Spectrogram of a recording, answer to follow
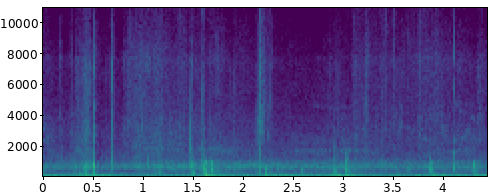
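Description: Footsteps on a dirt path littered with sticks and dry leaves: a series of irregular crunches and snaps under a low rumble of wind or handling on the microphone.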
